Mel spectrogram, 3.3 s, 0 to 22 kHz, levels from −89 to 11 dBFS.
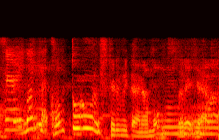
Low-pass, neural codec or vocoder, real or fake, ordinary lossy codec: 7.2 kHz; codec, 44.1 kHz, 2.6 kbps, DAC; fake; none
